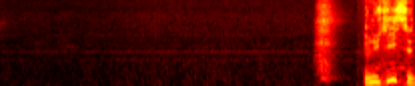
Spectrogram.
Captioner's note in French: silence; reniflement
